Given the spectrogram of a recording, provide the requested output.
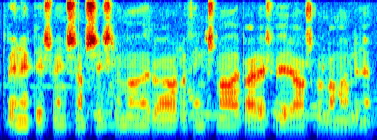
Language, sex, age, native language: Icelandic, male, 13, Icelandic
